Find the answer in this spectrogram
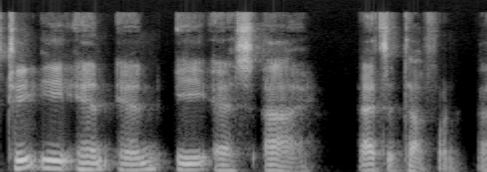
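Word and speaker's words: tenge: I wasn't in Turkmenistan, but Tennessee. That's the way you're pronouncing it, just like the state. Sounds like the state. Tennessee, Tennessee. Tennessee. Well, you're close. It's Tennesi.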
